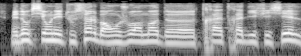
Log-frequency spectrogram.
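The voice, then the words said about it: Slight Alsatian regional French accent. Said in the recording (French): “T'as un petit accent, tu viens de Belgique ... Alsace ... j'ai un petit accent.”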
